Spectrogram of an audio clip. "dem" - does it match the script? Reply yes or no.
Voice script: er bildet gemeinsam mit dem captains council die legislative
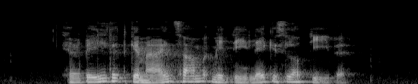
no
